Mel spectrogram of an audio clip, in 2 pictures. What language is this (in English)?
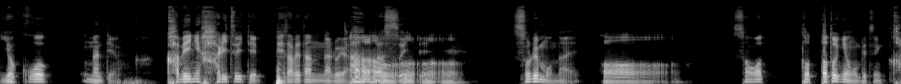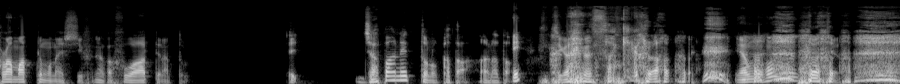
Japanese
